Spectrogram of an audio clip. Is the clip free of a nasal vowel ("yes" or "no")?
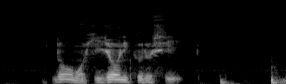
yes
